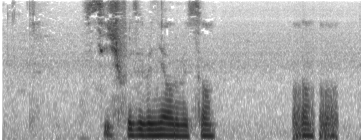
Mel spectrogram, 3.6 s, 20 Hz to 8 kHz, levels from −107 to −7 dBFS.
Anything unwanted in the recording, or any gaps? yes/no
yes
